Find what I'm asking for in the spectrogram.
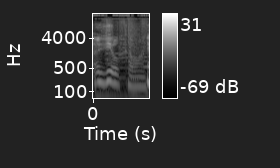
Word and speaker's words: Вилкова: Я просто не произношу фамилию, потому что я не знаю, как правильно ударение. Вилкова или Вилкова? – Вилкова.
